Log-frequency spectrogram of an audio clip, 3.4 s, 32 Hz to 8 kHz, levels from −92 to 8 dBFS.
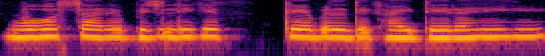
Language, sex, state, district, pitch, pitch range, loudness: Hindi, female, Madhya Pradesh, Bhopal, 220 Hz, 215-225 Hz, -15 LUFS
